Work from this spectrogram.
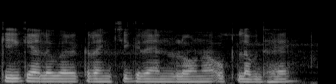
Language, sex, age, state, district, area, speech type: Punjabi, male, 18-30, Punjab, Mansa, urban, read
